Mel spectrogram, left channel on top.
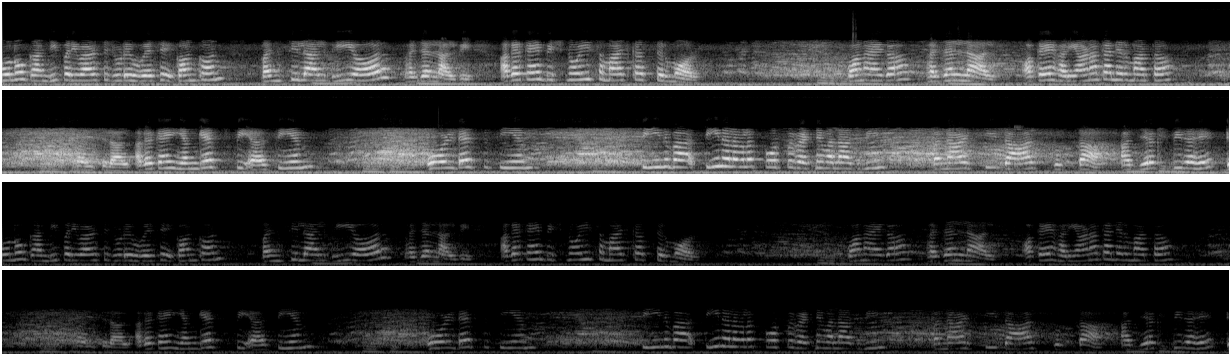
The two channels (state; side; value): quieter; right; 25.7 dB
